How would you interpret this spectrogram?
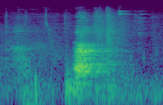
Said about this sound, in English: Good job, dogs. You scared them away.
